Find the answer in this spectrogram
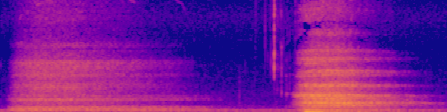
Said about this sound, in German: Atme ein paar Mal tief ein und über den Mund wieder aus.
